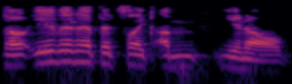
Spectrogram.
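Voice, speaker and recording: Pitched on the high side with big swings, this man speaks at normal speed, and the audio's highs are cut off. His accent combines American and Romanian features. Appearing as a podcast guest expert, he demonstrates software by casually narrating the screen, filling his talk with "um" and "like."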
